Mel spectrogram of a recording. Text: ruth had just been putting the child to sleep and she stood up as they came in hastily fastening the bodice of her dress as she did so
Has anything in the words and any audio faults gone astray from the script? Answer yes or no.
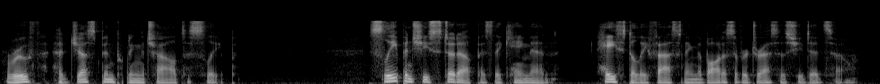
yes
